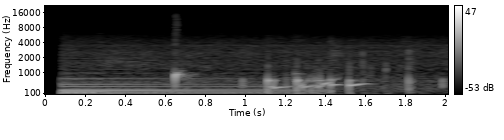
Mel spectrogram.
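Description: Acoustic guitar: a chord rings out for about a second, then a few short sliding notes follow, and the playing stops about one and a half seconds in.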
